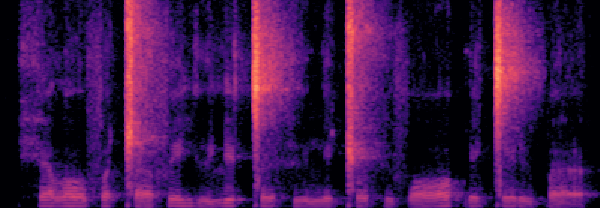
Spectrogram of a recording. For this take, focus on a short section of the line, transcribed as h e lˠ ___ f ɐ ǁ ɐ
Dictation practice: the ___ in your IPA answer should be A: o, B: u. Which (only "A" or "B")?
A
